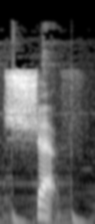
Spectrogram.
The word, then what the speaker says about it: chef: Thì ví dụ như là chef, chef, machine, machine.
